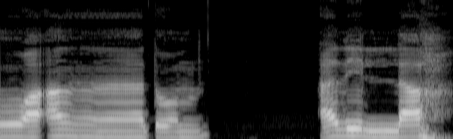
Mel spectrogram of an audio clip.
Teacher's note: اس میم ساکن میں اظہار شفوی کا قاعدہ لگ رہا ہے، اس وجہ سے ہم اس میم ساکن میں گننا نہیں کریں گے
